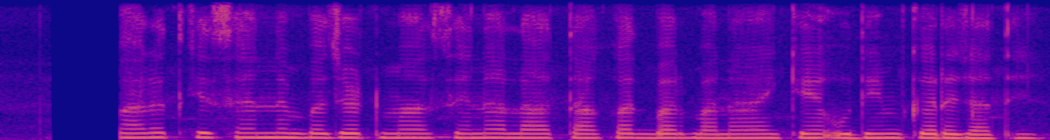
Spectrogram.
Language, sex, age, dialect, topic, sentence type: Chhattisgarhi, female, 18-24, Western/Budati/Khatahi, banking, statement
